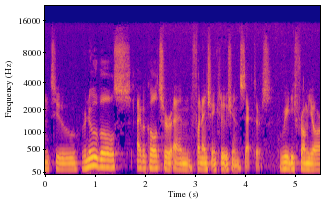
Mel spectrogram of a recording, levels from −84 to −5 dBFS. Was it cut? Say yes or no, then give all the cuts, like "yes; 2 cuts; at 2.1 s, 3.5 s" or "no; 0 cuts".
no; 0 cuts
